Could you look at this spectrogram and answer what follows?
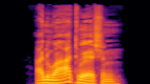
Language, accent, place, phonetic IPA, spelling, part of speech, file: German, Germany, Berlin, [ˌvanuˈaːtuɪʃn̩], vanuatuischen, adjective, De-vanuatuischen.ogg
- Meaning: inflection of vanuatuisch: 1. strong genitive masculine/neuter singular 2. weak/mixed genitive/dative all-gender singular 3. strong/weak/mixed accusative masculine singular 4. strong dative plural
